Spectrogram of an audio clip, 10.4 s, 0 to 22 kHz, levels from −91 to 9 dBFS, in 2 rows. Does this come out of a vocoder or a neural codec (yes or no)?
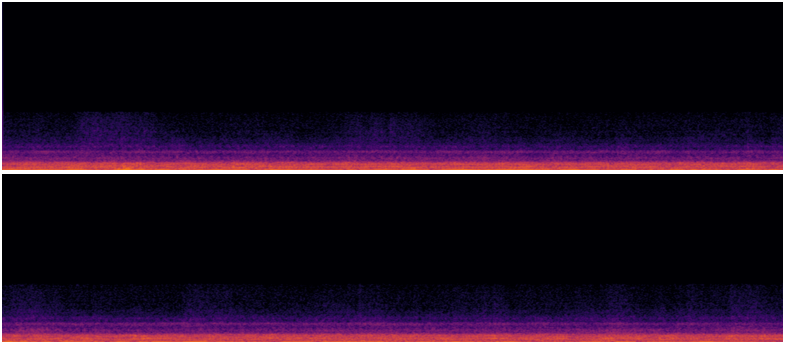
yes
